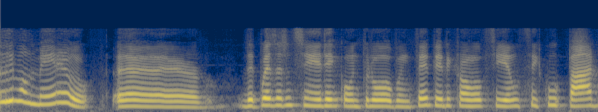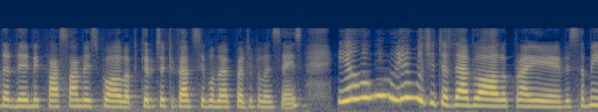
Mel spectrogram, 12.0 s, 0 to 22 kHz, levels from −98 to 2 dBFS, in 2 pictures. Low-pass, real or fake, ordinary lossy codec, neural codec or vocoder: none; fake; none; codec, 16 kHz, 0.5 kbps, FunCodec, trained on LibriTTS, 25 frames a second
